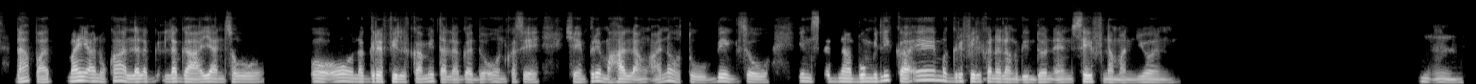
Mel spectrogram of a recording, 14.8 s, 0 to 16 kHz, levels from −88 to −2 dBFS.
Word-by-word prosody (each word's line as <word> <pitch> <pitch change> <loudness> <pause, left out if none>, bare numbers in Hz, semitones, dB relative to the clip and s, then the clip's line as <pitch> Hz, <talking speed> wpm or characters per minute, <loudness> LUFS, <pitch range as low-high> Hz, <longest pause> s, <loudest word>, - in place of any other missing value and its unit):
dapat 135 -3 0
may 165 +2 +6
ano 145 -3 +1
ka, 165 -2 +2
lalag 130 0 +1
lagayan. 130 -1 +3
So, 125 0 -2 0.5
oo, 140 +1 +3
nag-refill 130 -1 +2
kami 130 +4 -1
talaga 115 -1 -1
doon. 125 +4 -4
Kasi 125 -1 -3 0.3
syempre 125 +6 +1
mahal 125 -3 +2
ang 115 +3 -1
ano 135 +5 -3
tubig. 120 +3 -1
So, 120 -1 0 0.3
instead 140 -2 -4
na 135 -1 +3
bumili 140 +7 +2
ka, 135 -2 +4
eh, 200 +1 +3
mag-refill 145 -5 0
ka 140 - +1
nalang 125 -3 0
din 115 0 0
do'n 125 0 +1
and 115 +2 -2
safe 130 +1 +2
naman 110 -2 -3
'yon. 115 -1 -4 2.4
Mm. 120 -3 -6
130 Hz, 140 wpm, -23 LUFS, 120-140 Hz, 2.4 s, may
